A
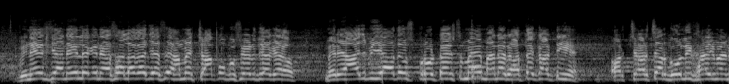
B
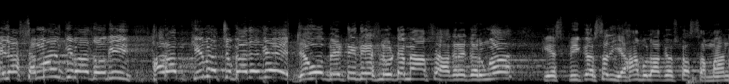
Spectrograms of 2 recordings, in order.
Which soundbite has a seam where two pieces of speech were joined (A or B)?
B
